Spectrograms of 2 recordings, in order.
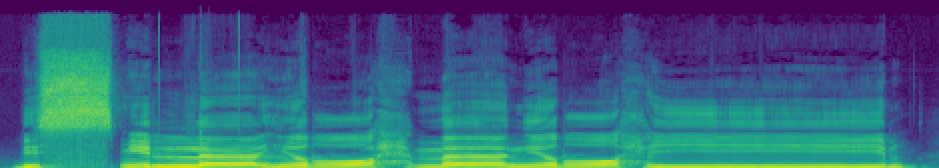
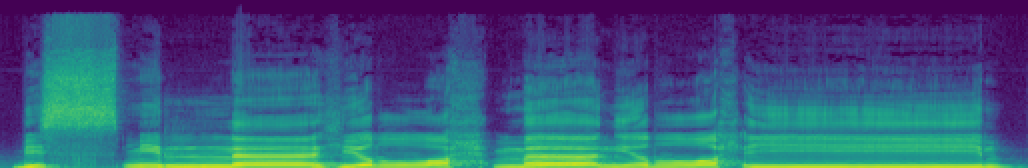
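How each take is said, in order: No difference in how they are said.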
